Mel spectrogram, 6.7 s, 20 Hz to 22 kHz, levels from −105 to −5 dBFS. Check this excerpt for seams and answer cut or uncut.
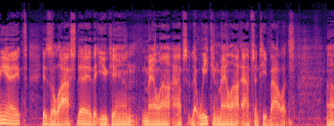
uncut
